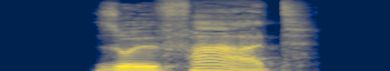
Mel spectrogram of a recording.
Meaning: sulfate / sulphate
- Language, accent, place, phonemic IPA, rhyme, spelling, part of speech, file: German, Germany, Berlin, /zʊlˈfaːt/, -aːt, Sulfat, noun, De-Sulfat.ogg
